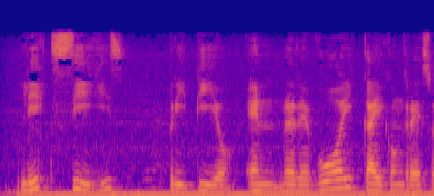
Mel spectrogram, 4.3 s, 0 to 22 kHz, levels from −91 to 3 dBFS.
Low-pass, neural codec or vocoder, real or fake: 10.8 kHz; none; real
